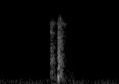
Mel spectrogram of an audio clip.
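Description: A single sharp slap rings out, a quick crisp smack, over an otherwise quiet background with no talking.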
